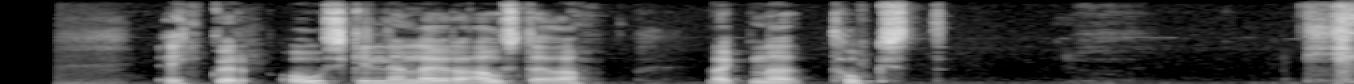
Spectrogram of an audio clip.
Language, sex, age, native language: Icelandic, male, 20-29, Icelandic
